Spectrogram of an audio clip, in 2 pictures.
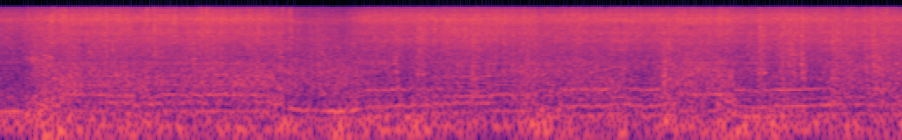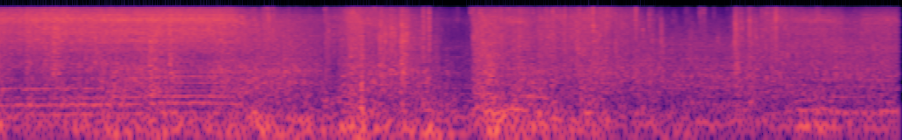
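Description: Tyres crunch and skid over loose gravel and dirt.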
